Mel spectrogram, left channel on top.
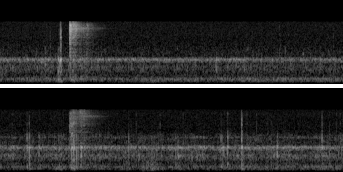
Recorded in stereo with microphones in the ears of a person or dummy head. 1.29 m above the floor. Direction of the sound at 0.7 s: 45° left (ahead or behind).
